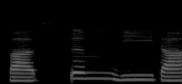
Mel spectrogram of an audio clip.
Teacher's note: 그래서 이 니은 울림소리의 영향을 받아서 두 번째 음절 받침에 있던 비읍 안울림 소리가 같은 울림소리인 미음으로 변화하게 되는 비음화가 일어나서 맞습니다가 표준 발음이 됩니다.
